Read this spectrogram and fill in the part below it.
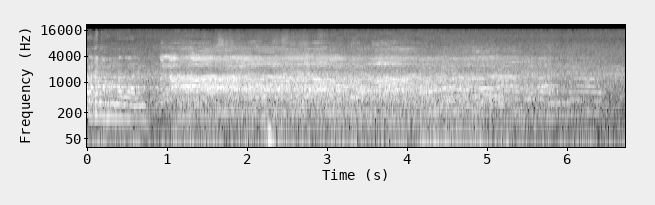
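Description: A seated crowd calls out and cheers in praise.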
